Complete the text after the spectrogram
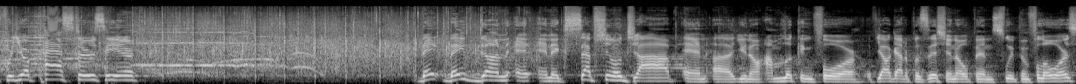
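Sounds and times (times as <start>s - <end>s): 
speech: 0.0s - 2.0s, 4.2s - 10.7s
church audience cheering and whoops: 0.0s - 3.9s
church audience applauding: 0.0s - 6.2s.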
